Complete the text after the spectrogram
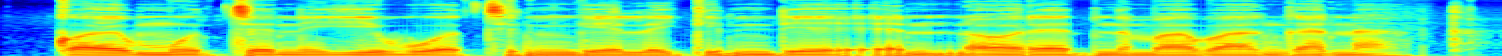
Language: Kalenjin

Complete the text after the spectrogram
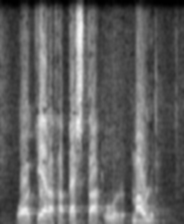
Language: Icelandic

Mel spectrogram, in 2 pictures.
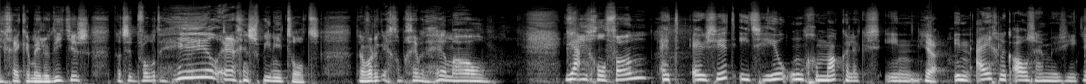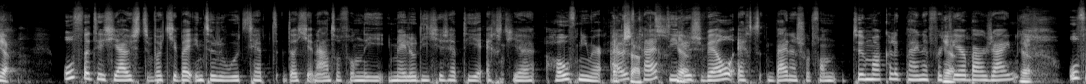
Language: Dutch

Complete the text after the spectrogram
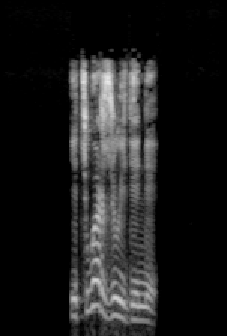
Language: Kabyle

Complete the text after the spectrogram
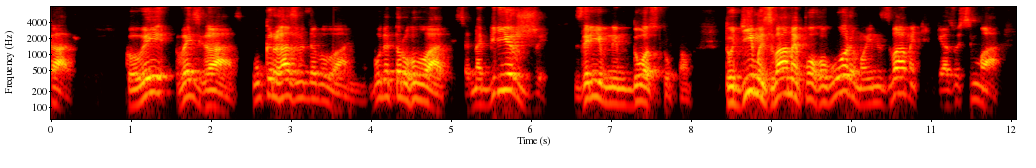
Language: Ukrainian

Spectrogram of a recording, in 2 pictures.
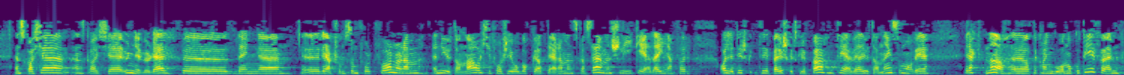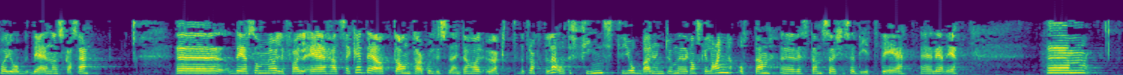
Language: Norwegian Nynorsk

